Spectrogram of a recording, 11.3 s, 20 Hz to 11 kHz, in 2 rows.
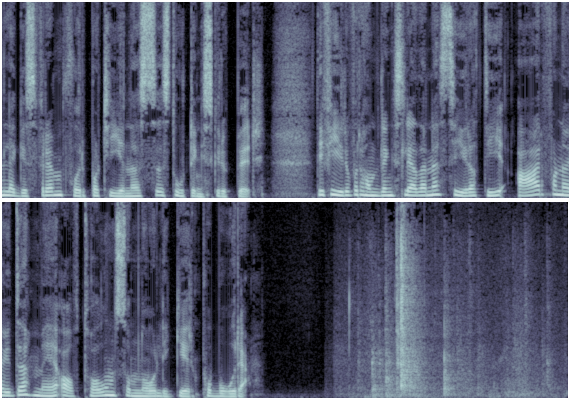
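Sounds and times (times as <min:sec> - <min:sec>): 
speech: 0:00.0 - 0:08.3
rustling and shuffling: 0:08.9 - 0:11.3
door creaking open with clatter: 0:09.0 - 0:11.3.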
